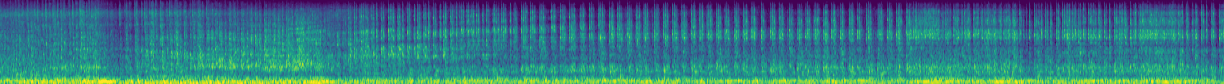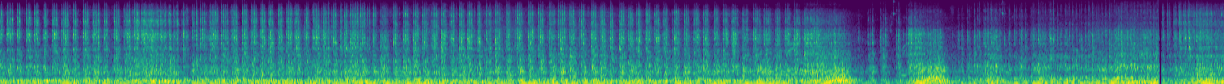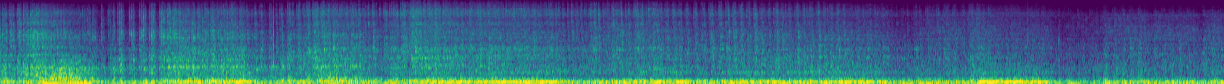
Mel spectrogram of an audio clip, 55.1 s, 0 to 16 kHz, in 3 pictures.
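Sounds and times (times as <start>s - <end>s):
car engine idling with throttle blips: 0.0s - 55.0s.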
